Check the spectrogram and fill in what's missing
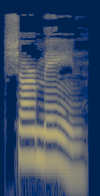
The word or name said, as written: sharmaine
